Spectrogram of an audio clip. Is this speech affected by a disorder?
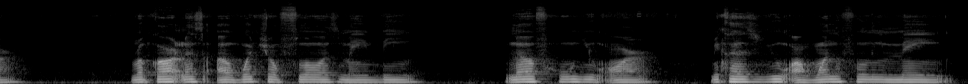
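Yes: cerebral palsy; atypical speech.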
